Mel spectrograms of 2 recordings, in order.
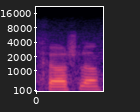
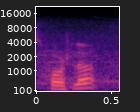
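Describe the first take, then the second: First: The name is said the German way. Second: The name is said the English way. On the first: The speaker calls it right. "to say it correct" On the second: The speaker calls it wrong. "your way of pronouncing it in the English language"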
